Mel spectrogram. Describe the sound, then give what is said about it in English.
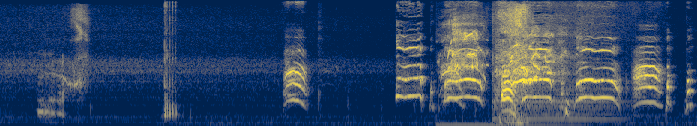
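Harsh, squawking ouzel bird calls ring out, a cawing that starts as scattered single cries and builds into a busy, overlapping flurry of loud calls. “Oh, bloody hell, it's an ouzel bird. Run, the ouzel birds are after us.”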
